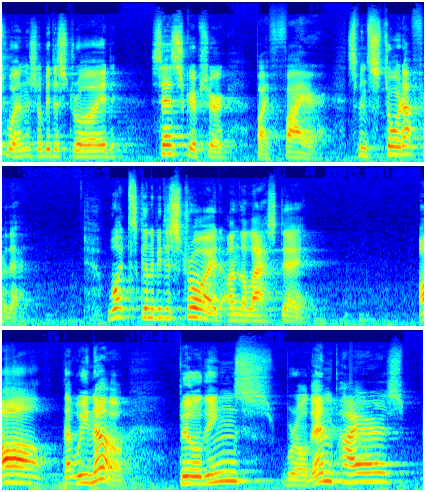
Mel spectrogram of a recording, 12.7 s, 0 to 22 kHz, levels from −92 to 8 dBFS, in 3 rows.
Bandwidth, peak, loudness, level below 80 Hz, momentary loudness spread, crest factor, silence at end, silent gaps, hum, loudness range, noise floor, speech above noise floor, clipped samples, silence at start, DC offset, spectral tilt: 19.5 kHz; 0 dBFS; -17 LUFS; -50 dBFS; 14 LU; 18 dB; 0.2 s; none; none; 5 LU; -49 dBFS; 31 dB; under 0.1%; 0 s; under 0.1%; -3 dB/octave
